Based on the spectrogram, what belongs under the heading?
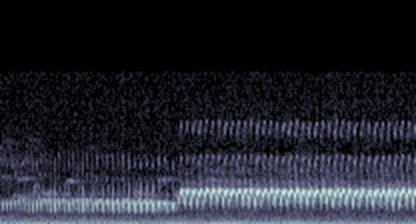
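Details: Domestic canary song for young birds in training. A soft buzzy trill builds in volume, then leaps to a higher, louder rapid trill held steadily.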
